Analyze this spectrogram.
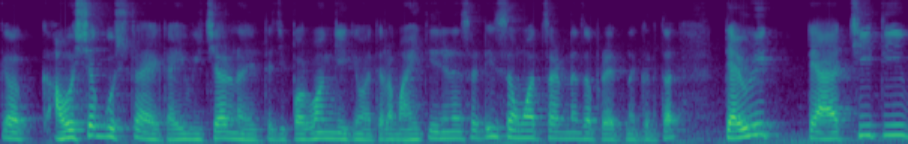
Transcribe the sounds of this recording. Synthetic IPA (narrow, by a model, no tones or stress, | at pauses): aʋəɕjək̚ɡoʂʈəaɦekaɦiːʋit͡ɕaɾɳaɦit̪jat͡ɕiːpəɾʋãŋɡiːkĩw̃ʋat̪jalamaɦit̪iːd̪eɳjasaʈiːsə̃w̃ʋad̪̚t͡saɽɳjat͡sapɾəjət̪nəkəɾt̪at̪ː | jaʋeɭiː | t̪jat͡ɕiːt̪iː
